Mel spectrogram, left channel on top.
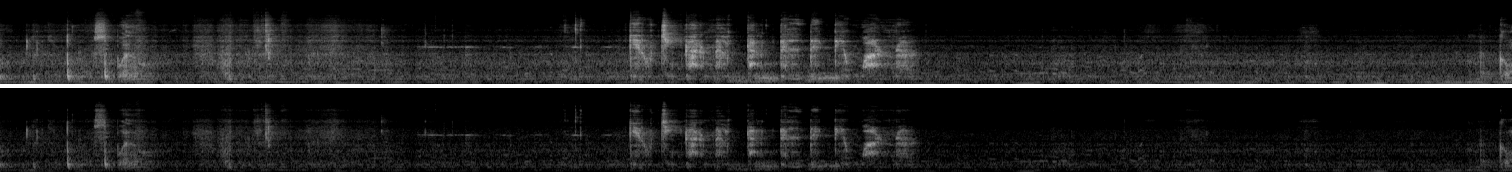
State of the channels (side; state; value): right; quieter; 8.5 dB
